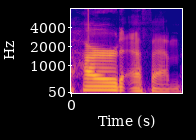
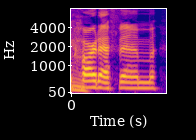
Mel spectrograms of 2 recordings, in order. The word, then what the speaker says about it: Heart FM: Glad to hear you're saying it better on Heart FM instead of Hard FM. Hard, Yes. hard Yeah. FM. That should be Heart FM. Heart FM 101 is enunciate Yeah. the T.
